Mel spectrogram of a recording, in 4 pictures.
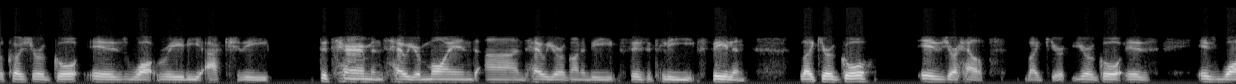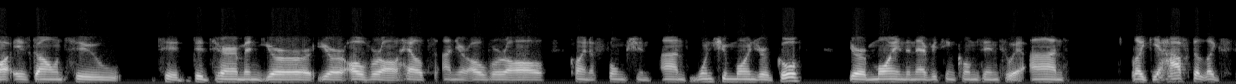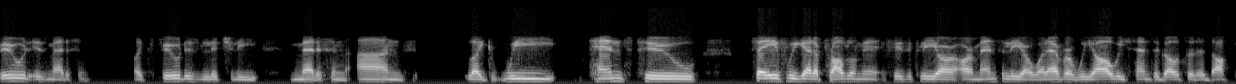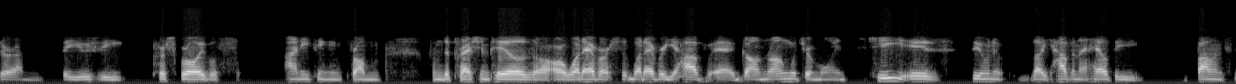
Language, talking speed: English, 160 wpm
